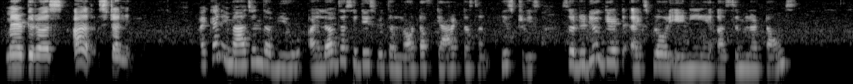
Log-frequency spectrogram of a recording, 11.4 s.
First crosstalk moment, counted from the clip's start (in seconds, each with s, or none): none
